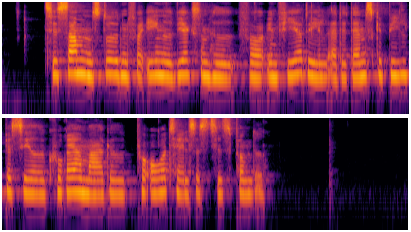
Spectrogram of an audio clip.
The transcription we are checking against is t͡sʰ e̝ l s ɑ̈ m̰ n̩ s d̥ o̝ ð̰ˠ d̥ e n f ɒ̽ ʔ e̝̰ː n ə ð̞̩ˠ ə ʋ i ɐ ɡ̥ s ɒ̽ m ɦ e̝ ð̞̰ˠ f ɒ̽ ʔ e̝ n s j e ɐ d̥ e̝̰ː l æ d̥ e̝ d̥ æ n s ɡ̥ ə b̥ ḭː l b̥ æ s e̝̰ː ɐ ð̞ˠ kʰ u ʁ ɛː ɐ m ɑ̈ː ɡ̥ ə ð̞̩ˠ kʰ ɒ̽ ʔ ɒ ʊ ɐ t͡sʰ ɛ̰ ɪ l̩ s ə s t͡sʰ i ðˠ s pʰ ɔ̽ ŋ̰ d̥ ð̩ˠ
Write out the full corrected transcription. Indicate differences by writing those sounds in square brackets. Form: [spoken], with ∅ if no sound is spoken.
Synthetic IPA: t͡sʰ e̝ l s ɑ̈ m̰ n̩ s d̥ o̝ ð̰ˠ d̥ e n f ɒ̽ ʔ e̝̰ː n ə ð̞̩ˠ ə ʋ i ɐ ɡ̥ s ɒ̽ m ɦ e̝ ð̞̰ˠ f ɒ̽ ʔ e̝ n [f] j e ɐ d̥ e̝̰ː l æ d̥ e̝ d̥ æ n s ɡ̥ ə b̥ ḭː l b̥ æ s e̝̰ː ɐ ð̞ˠ kʰ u ʁ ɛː ɐ m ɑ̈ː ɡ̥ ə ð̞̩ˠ [pʰ] ɒ̽ ʔ ɒ ʊ ɐ t͡sʰ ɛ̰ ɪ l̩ s ə s t͡sʰ i ðˠ s pʰ ɔ̽ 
